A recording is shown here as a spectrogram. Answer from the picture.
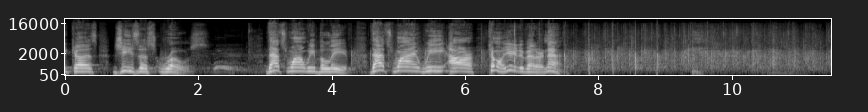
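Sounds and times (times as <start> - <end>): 
speech: 0.0 - 2.2, 3.0 - 7.6
audience clapping: 3.6 - 11.4.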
